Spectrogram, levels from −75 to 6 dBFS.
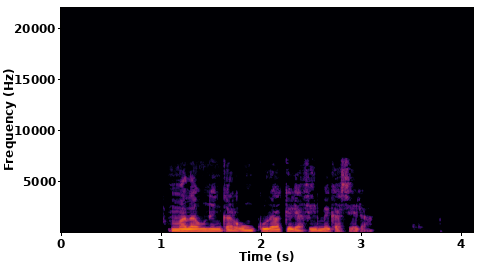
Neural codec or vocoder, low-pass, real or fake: none; 7.2 kHz; real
